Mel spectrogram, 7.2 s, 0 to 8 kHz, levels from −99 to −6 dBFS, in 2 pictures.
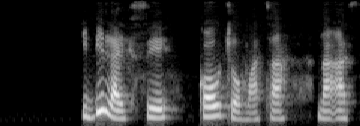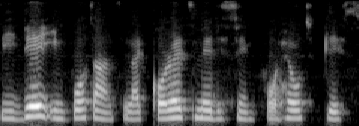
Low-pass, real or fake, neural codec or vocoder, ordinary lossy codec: none; fake; codec, 16 kHz, 8 kbps, FunCodec, trained on LibriTTS, 25 frames a second; none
